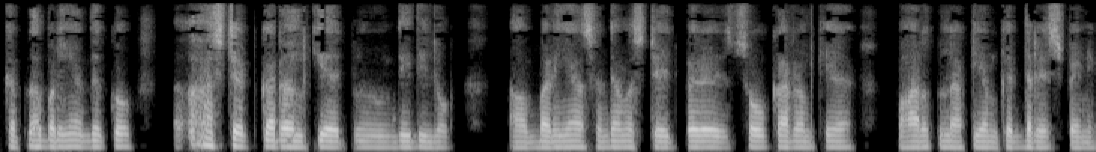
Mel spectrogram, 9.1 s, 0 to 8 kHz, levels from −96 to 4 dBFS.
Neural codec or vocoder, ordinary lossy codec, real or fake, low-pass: codec, 16 kHz, 1.1 kbps, Voila-Tokenizer; MP3, 32 kbps; fake; 7.2 kHz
